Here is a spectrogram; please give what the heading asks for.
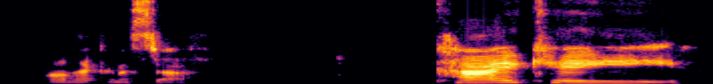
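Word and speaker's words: Kaikeyi: that kind of stuff kai ke is how you pronounce it okay kai ke it's a fantasy retelling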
